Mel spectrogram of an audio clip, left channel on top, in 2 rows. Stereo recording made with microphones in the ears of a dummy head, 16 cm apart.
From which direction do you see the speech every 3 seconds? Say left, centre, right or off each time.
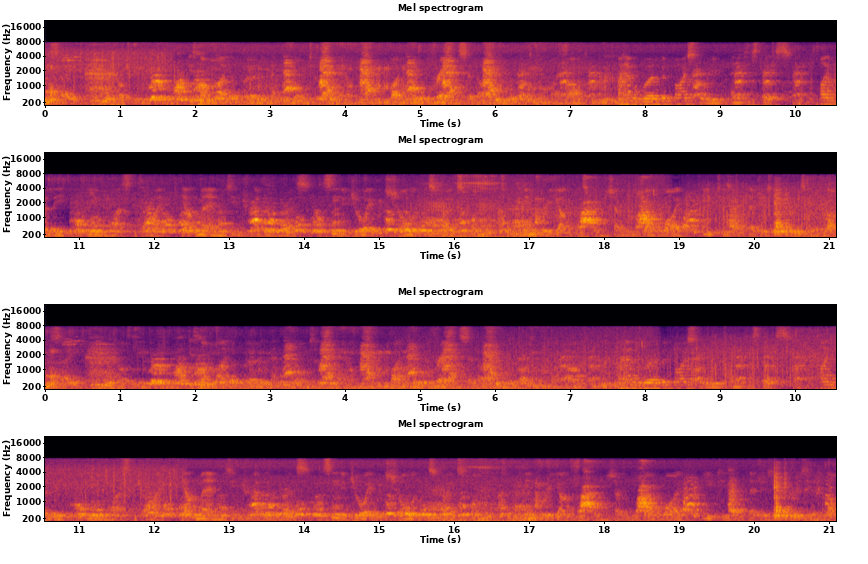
left, left, left, centre, right, left, left.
